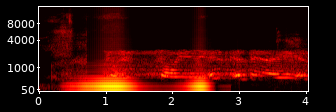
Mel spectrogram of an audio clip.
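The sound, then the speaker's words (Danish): Shortwave amateur radio interference on the 80-metre band, caused by disturbances in space: a loud droning buzz with warbling, whistling tones and hiss, fading into thinner garbled, voice-like chatter through steady, continuous static. “der er også en del støj i øjeblikket”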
